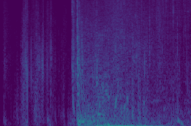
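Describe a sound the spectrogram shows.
A heavy thump sounds as a game character lands.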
